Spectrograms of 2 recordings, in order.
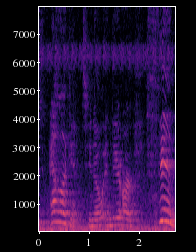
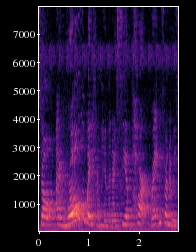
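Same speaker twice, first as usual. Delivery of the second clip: usual speaking voice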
